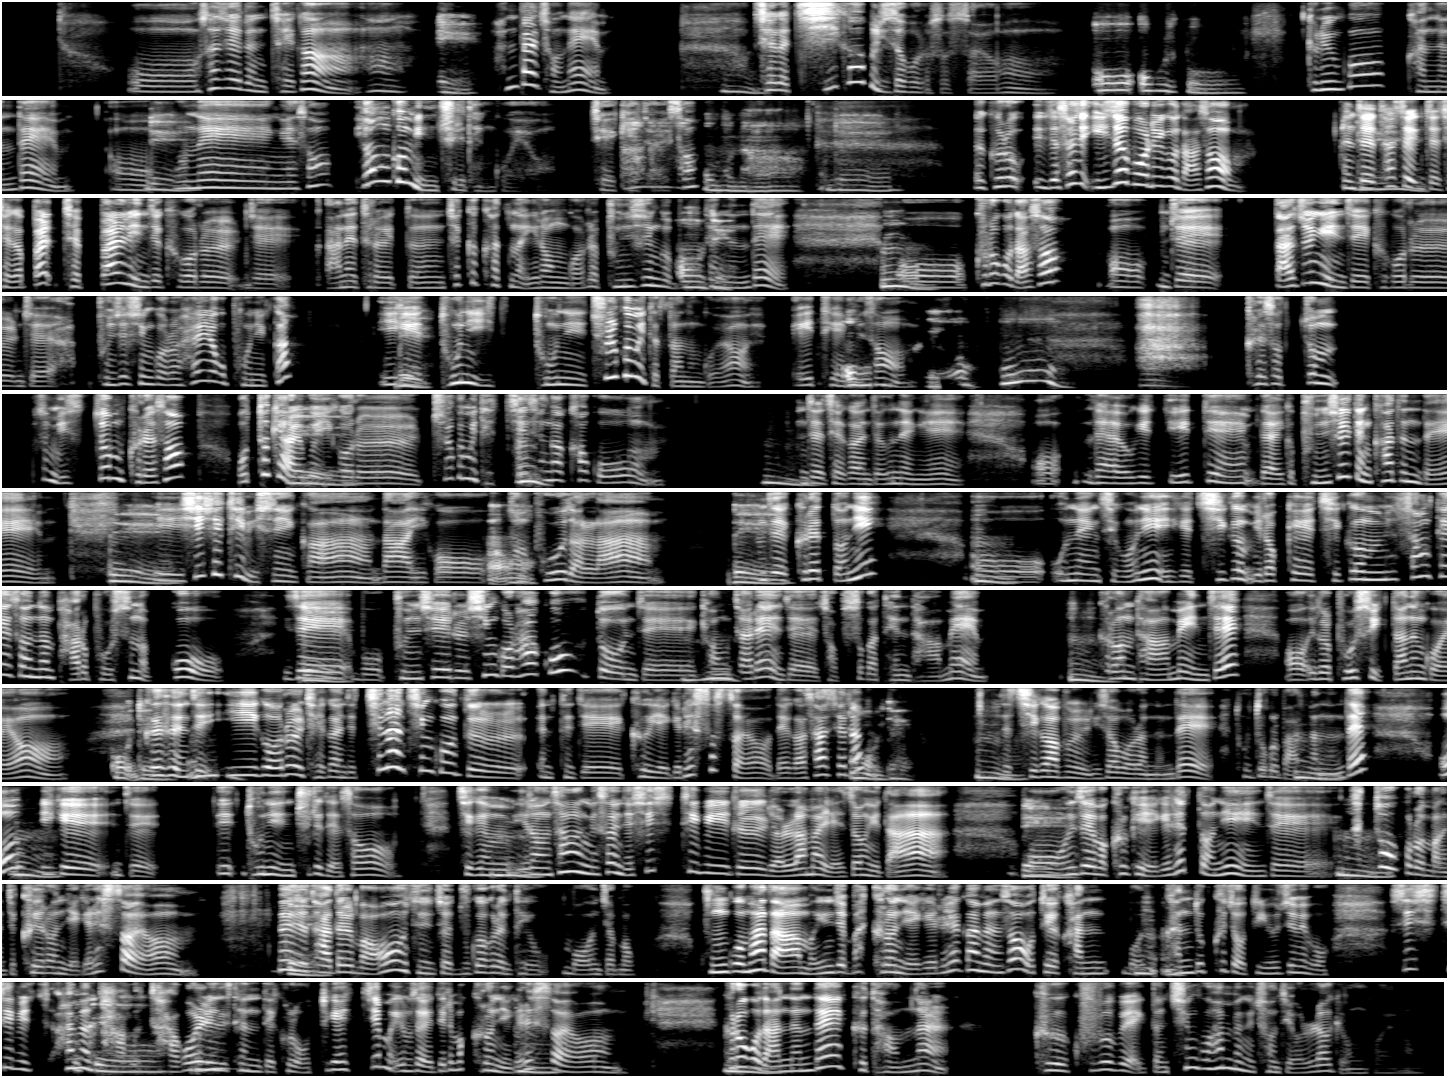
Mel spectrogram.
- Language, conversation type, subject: Korean, advice, 다른 사람을 다시 신뢰하려면 어디서부터 안전하게 시작해야 할까요?
- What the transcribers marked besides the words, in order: tapping; other background noise; gasp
